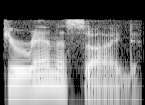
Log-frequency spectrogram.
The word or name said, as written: furanoside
